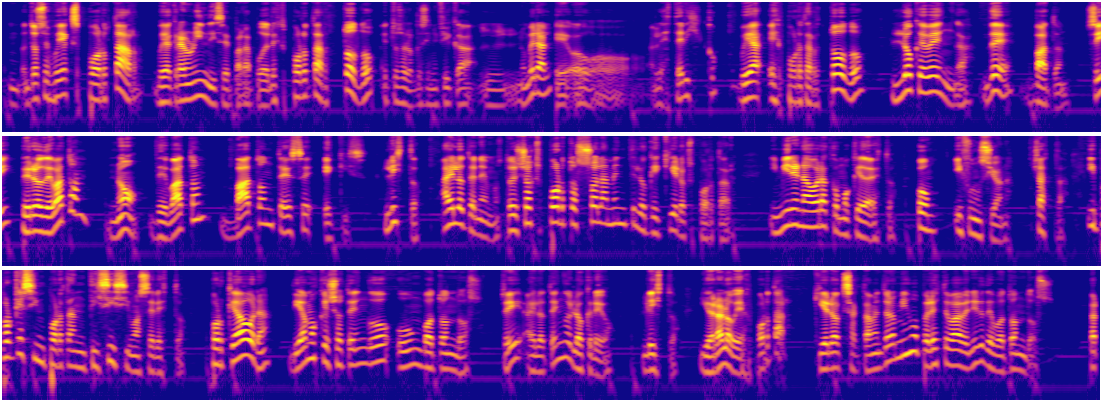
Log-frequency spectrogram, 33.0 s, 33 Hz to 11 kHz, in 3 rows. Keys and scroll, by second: 3.7 Right, 4.4 Right, 8.8-10.8 typing, 10.2 Return, 10.5 Escape, 12.3 /, 14.2 ctrl+n, 14.2 Return, 14.5 Escape, 14.9 ctrl+s, 15.0-16.1 typing, 16.6 Return, 19.0 ctrl+j, 19.0-21.5 typing, 23.5 ctrl+i, 23.9-32.9 typing, 28.8 Return, 32.7 ctrl+s.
